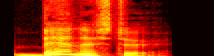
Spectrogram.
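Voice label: "bannister", British English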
